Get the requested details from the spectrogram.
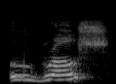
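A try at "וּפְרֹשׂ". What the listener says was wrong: This is a sin, not a shin. Ufros.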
